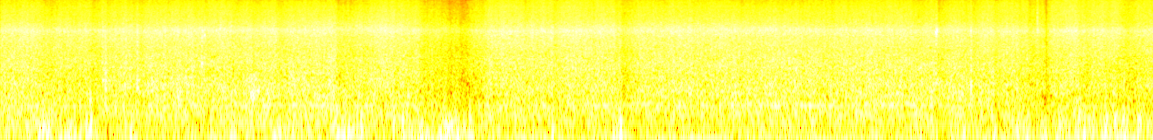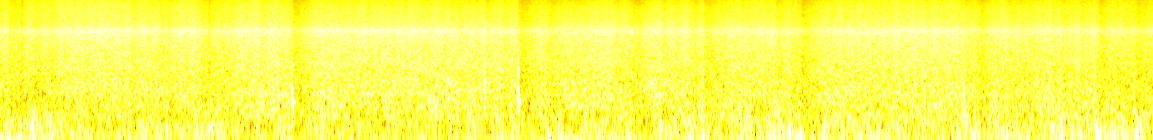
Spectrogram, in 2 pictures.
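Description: Strong, gusty hurricane wind blasting across the microphone: a loud, unbroken rushing noise that eases briefly about six seconds in.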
